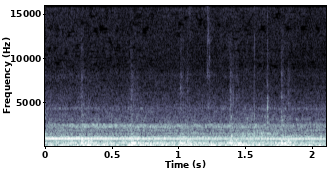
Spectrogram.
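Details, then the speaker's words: Diesel heater installed in an allotment shed, started on low power setting 1.4; battery voltage dipped to 10.6 V before ignition and recovered to 11.7–11.8 V. Steady fan whir with constant mid-pitched hum as it runs down at temperature; normal running. "and then of course once it was ignited it draws less power and it's steadily climbing back up it's at 11.7 11.8 now and as you can hear the engine is running down now because it's up to temperature"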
